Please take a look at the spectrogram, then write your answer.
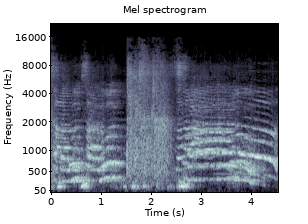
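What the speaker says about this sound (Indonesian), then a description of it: "Mulai 1, 2, 3. Tepuk salut." A group of people performs the 'tepuk salut' salute clap, a loud burst of clapping in the middle of a rhythmic chant, with voices before and after it.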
